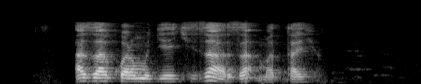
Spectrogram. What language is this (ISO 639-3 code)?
kin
